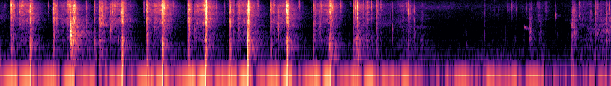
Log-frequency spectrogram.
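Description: A deck of oracle cards being shuffled and handled by hand: a quick run of sharp card flicks and clicks that thins out nearly three seconds in, followed by a few quieter taps as a card is picked up.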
